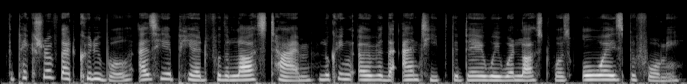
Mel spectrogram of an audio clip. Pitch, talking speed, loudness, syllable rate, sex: 210 Hz, 235 wpm, -17 LUFS, 6.0 syllables/s, female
